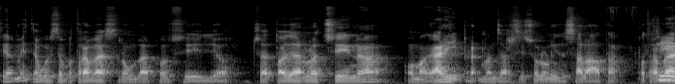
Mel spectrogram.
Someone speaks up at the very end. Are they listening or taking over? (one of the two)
taking over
